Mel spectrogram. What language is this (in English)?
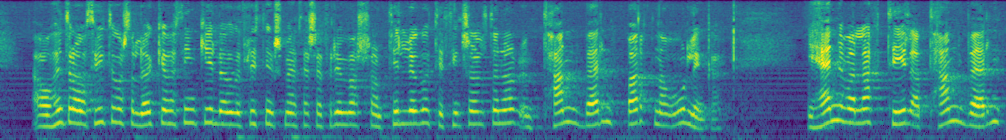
Icelandic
